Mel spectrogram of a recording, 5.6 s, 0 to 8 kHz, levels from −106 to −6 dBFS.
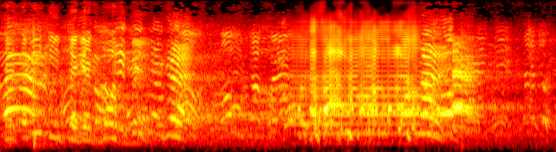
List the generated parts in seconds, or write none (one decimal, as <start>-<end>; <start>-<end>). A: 2.9-4.2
